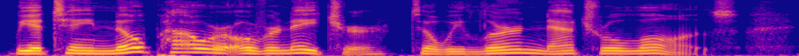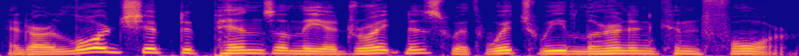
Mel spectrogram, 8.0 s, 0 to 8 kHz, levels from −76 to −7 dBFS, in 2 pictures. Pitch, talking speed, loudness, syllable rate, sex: 145 Hz, 180 wpm, -20 LUFS, 4.9 syllables/s, male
